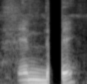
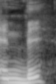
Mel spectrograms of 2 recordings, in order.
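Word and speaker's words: Aime Bay: C'est MB. Alors MB A-I-M-E, plus loin B-A-Y à la porte. En fait, ça s'écrit comme ça, mais ça se prononce MB.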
